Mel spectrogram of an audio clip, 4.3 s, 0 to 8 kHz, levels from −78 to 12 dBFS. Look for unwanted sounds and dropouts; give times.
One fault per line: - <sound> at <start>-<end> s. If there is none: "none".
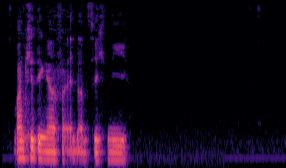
none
